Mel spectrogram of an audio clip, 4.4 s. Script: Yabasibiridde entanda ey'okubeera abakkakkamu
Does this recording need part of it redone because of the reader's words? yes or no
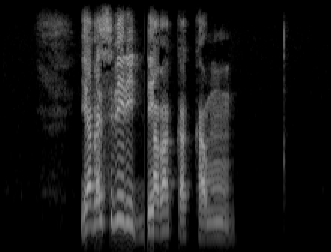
yes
